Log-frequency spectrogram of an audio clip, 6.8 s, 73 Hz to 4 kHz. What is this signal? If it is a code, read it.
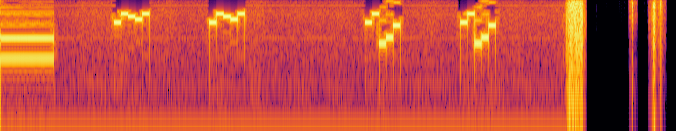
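Five-tone selective call (ZVEI), heard as quick runs of five tones, tones of about 70 ms. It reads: 88099 88099 88137 88137
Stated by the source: ZVEI five-tone call received with an SDR.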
